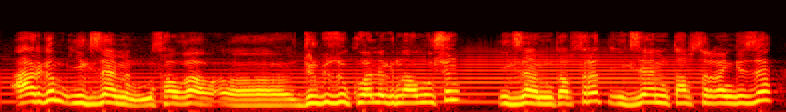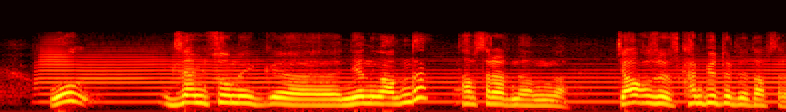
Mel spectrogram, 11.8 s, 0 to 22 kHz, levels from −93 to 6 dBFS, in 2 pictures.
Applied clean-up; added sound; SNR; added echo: none; Trumpet; 17 dB; none.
